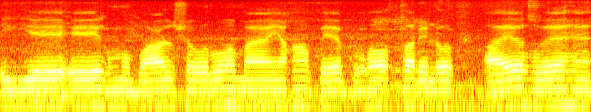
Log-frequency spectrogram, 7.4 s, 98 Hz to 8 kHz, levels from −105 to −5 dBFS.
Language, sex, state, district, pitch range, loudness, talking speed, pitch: Hindi, male, Chandigarh, Chandigarh, 115-120 Hz, -16 LUFS, 105 wpm, 120 Hz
